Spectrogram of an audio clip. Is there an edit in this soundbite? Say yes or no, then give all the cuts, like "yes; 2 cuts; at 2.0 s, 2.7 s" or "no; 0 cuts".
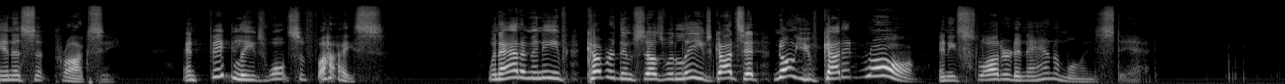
yes; 2 cuts; at 1.4 s, 9.3 s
